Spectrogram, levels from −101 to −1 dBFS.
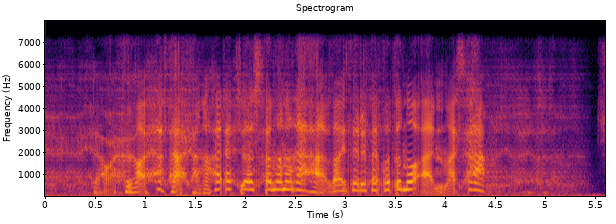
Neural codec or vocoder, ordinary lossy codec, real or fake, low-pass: autoencoder, 22.05 kHz, a latent of 192 numbers a frame, VITS, trained on many speakers; none; fake; 7.2 kHz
